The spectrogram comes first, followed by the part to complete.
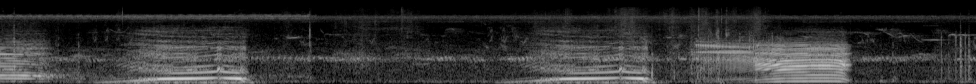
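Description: Cattle moo in long, deep calls that rise in pitch and then hold, each lasting one to two seconds. Three moos come in close succession over a faint, steady background hum.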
